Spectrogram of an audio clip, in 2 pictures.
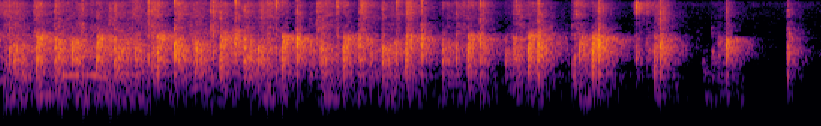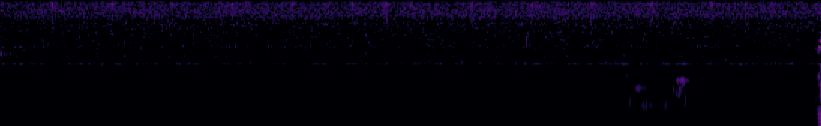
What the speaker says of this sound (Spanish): Denle un aplauso, iglesia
